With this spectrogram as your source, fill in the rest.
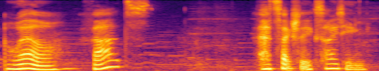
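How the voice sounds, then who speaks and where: A woman with a French accent voicing a wry, centuries-old vampire detective in an intimate audio roleplay, husky and creaky, talking in an unhurried, conversational way. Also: mid-range voice, faint music behind, exaggerated voice. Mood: surprised, excited. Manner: unhurried, conversational, with pauses and sighs.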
